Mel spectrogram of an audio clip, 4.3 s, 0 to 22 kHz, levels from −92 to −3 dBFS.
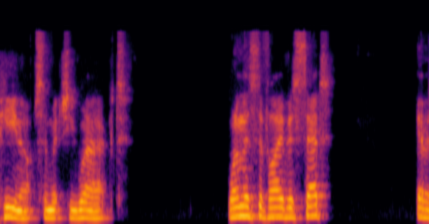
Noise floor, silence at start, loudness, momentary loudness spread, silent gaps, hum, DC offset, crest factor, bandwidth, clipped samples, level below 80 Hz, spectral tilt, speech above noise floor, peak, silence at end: -87 dBFS; 0 s; -23 LUFS; 17 LU; none; none; under 0.1%; 16 dB; 12.5 kHz; under 0.1%; -72 dBFS; -6 dB/octave; 65 dB; -10 dBFS; 0 s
